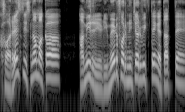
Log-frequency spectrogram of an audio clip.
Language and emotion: Goan Konkani, surprised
